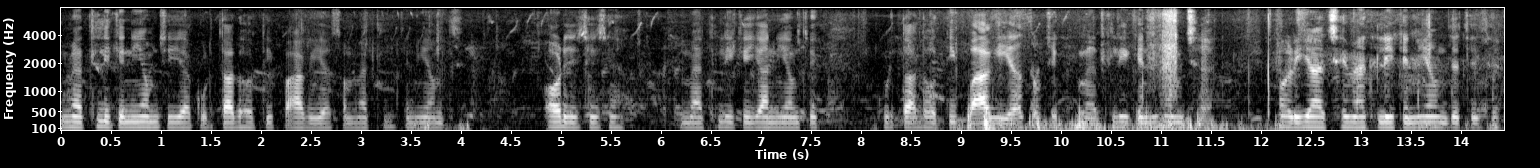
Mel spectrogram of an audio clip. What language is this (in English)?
Maithili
